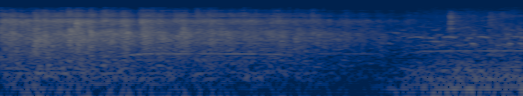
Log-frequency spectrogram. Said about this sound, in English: I want to thank Richard Dreyfuss for taking this time and for spending some time of his life in Hartford. How about a big round of applause for this man? Thank you for coming out. Thank you, TheaterWorks.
